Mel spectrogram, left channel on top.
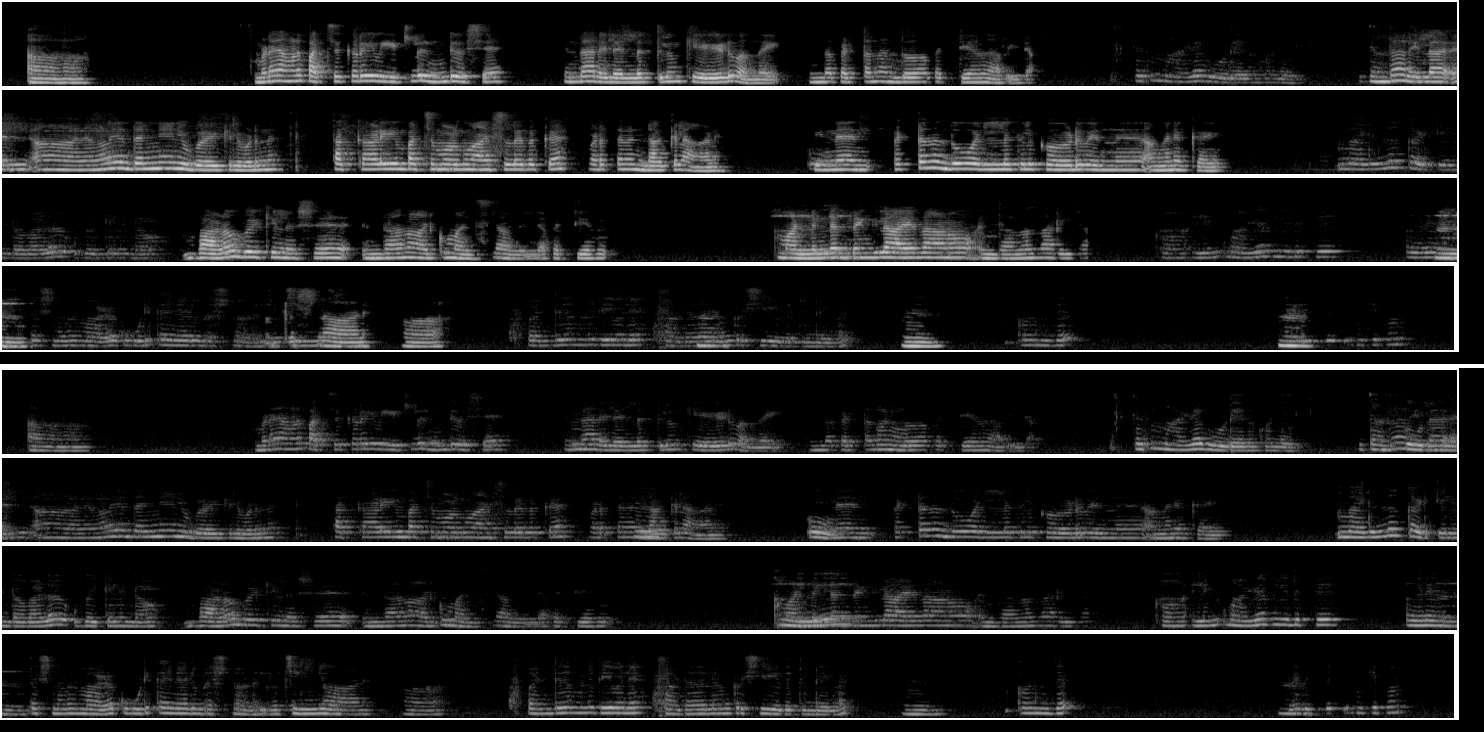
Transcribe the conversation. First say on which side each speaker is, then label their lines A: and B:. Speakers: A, on the left (about 75°); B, on the right (about 40°).
A: ആഹ ഇവിടെ ഞങ്ങള് പച്ചക്കറി വീട്ടിലുണ്ട് പക്ഷെ എന്താ
B: ഉം
A: അറിയില്ല എല്ലാത്തിലും കേടു വന്നായി എന്താ പെട്ടെന്ന്
B: ആണോ
A: എന്തോവാ പറ്റിയന്ന് അറിയില്ല
B: ചെലപ്പോ മഴ കൂടെയിന കൊണ്ടായിരിക്കും ഈ തണുപ്പ്
A: എന്താ അറിയില്ല
B: കൂടുമ്പളേ
A: എ ആഹ ഞങ്ങള് തന്നെയനി ഉപയോഗിക്കല ഇവിടുന്ന് തക്കാളിയും
B: ഉം
A: പച്ചമുളകും ആവശമുള്ള ഇതൊക്കെ ഇവിടെത്തന്നെ ഉണ്ടാക്കലാണ്
B: ഉം ഓ
A: പിന്നെ പെട്ടെന്ന് എന്തോ എല്ലാത്തില് കേട് വന്ന് അങ്ങനെയൊക്കൊ
B: മരുന്ന് ഒക്കെ അടിക്കലുണ്ടോ വളം ഉപയോഗിക്കലുണ്ടോ
A: വളം ഉപയോഗിക്കില്ല പക്ഷെ എന്താന്ന ആർക്കും
B: ഉം
A: മനസ്സിലാവുന്നില്ല പറ്റിയത്
B: ഒന്നെങ്കില്
A: മണ്ണിന്റെ എന്തെങ്കിലും ആയതാണോ എന്താണോന്ന അറിയില്ല
B: ആഹ അല്ലെങ്കിൽ മഴ പെയ്തിട്ട് അങ്ങനെ
A: ഉം
B: പ്രശ് നമ്മ മഴ കൂടി കഴിഞ്ഞാലും പ്രശ്നമാണല്ലോ
A: അത് പ്രശ്നാണ്
B: ചീഞ്ഞോ
A: ആഹ്
B: പണ്ട് നമ്മൾ ഇതേപോലെ പടവലം
A: ഉം
B: കൃഷി ചെയ്തിട്ടുണ്ടായിരുന്നു
A: ഉം
B: താണ് പിന്നെ
A: ഉം
B: വിത്തിട്ട് നോക്കിയപ്പോ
